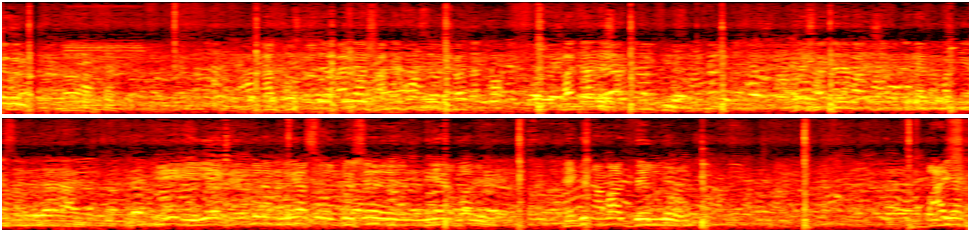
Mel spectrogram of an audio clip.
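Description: Many voices talking over one another in a busy crowd, with scattered short clicks and knocks, which fit the knife striking the wooden chopping block.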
